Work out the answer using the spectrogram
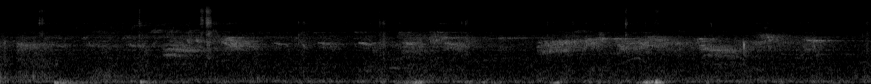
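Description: Birds chattering and calling in bursts, several at once, with a few short low thuds.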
